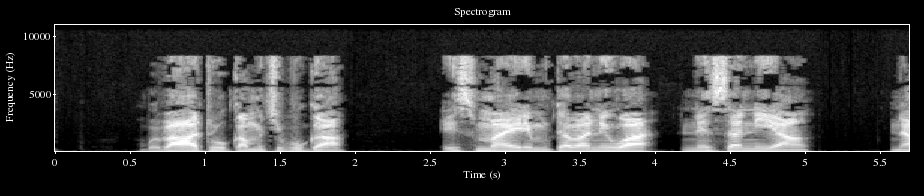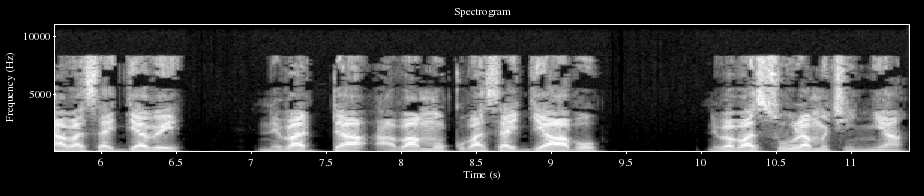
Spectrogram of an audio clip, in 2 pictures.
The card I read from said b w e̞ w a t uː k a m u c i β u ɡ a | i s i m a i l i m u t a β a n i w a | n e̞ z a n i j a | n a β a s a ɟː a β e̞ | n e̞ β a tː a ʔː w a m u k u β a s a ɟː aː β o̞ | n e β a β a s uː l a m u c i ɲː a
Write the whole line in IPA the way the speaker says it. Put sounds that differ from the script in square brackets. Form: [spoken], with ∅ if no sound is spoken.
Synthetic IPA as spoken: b w e̞ [β] a t uː k a m u c i β u ɡ a | i s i m a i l i m u t a β a n i w a | n e̞ [s] a n i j a | n a β a s a ɟː a β e̞ | n e̞ β a tː a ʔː [β] a m u k u β a s a ɟː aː β o̞ | n e β a β a s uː l a m u c i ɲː a

